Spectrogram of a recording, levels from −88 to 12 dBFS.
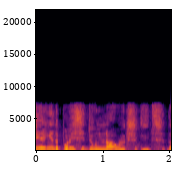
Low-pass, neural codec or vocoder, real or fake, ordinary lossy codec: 7.2 kHz; codec, 24 kHz, 6 kbps, HILCodec; fake; none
